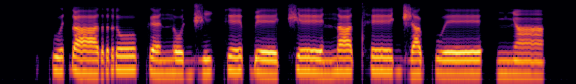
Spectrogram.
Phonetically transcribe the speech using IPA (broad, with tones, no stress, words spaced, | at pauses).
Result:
kʷɪ˨˦ɗaː˨ roː˦kɛ˨no˨ d͡ʒi˨ke˦ ɓeː˨t͡ʃeː˦˨na˦tʰeː˦ d͡ʒa˦kʷeː˦ | ɲã˨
